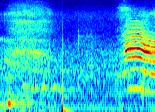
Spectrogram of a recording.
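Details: Two domestic cats excited about wet food being served at home; a loud, high, harmonic meow rises near the end after a faint tap, with a woman's voice in the background.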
